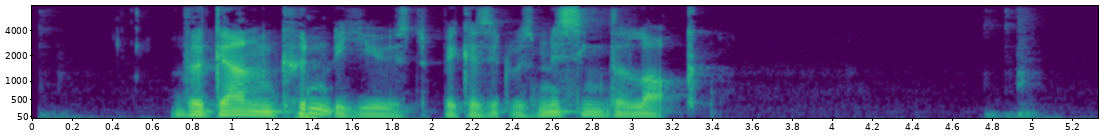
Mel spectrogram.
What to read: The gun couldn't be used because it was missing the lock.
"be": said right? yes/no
yes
